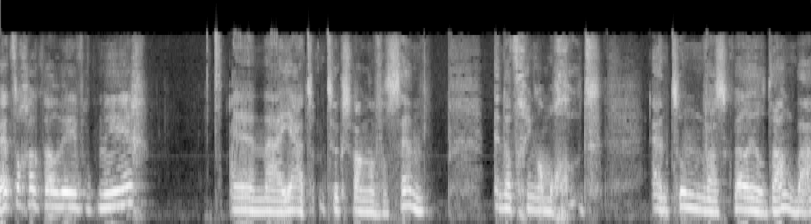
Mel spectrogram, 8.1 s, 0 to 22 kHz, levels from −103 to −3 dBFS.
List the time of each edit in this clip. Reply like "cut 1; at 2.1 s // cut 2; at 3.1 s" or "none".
cut 1; at 3.1 s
